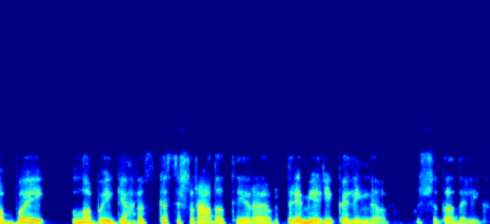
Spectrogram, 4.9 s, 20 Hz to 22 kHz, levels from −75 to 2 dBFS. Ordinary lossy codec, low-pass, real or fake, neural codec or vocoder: Opus, 16 kbps; 7.2 kHz; fake; codec, 16 kHz, 16 kbps, FunCodec, trained on LibriTTS, 50 frames a second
